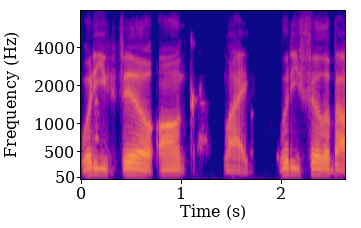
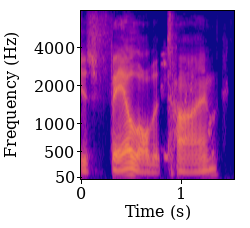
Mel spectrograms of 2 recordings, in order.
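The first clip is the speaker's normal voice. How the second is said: usual speaking voice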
